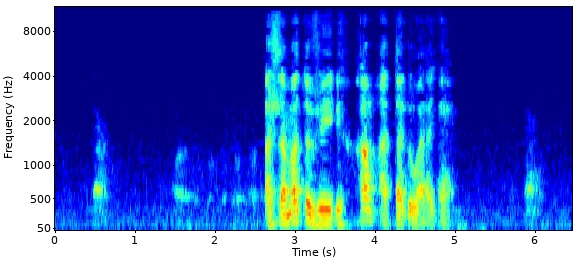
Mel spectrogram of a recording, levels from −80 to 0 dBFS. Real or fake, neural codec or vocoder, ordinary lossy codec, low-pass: fake; codec, 24 kHz, 0.9 kbps, WavTokenizer, medium speech release version 1; AAC, 32 kbps; 10.8 kHz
